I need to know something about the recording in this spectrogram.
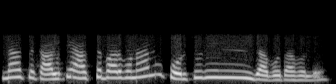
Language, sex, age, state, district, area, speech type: Bengali, female, 60+, West Bengal, Nadia, rural, conversation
